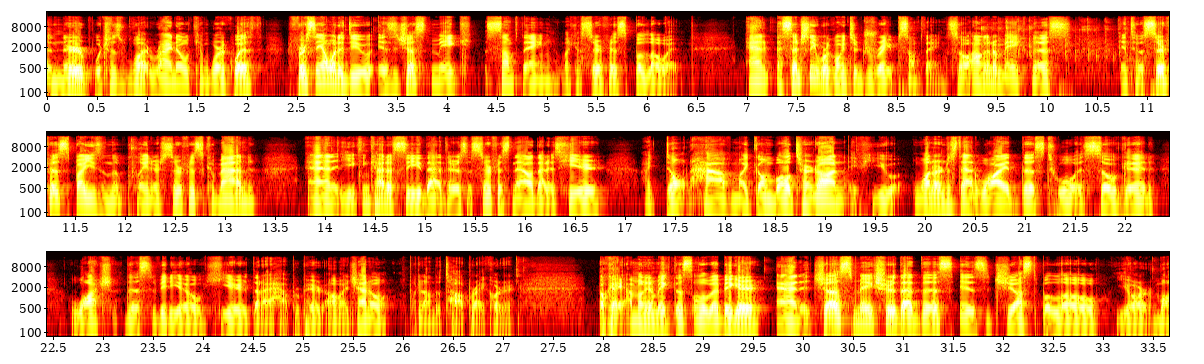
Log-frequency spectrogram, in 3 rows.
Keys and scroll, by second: 9.1-11.1 typing, 12.1 Delete.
